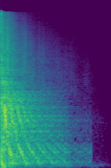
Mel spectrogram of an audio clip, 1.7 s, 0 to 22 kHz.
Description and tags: enhanced blaster 3
Star wars blaster shot. Made with a cable strike mixed with a gun shot.
blaster, gun, laser, Star-wars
